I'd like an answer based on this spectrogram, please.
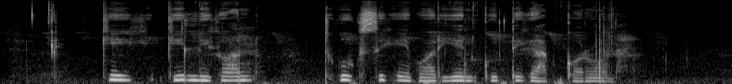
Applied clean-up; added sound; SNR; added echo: none; none; none; none.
